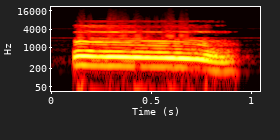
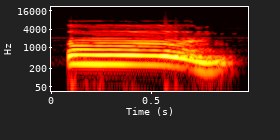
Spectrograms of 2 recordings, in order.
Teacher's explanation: to your position which is between half close and half open the lips are neutral and so the sound is unrounded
